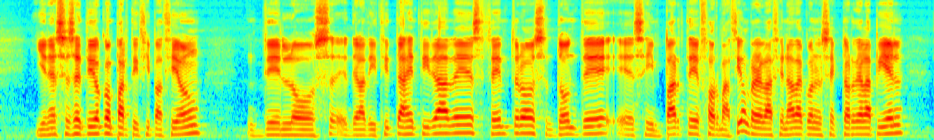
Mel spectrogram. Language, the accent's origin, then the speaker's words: Spanish; Ubrique, Andalusia, Spain; Que somos de Ubrique, pero hay que mirarlo con perspectiva y destacarlo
